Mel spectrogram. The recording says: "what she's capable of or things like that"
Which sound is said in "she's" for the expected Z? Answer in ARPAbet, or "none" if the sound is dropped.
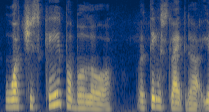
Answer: S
